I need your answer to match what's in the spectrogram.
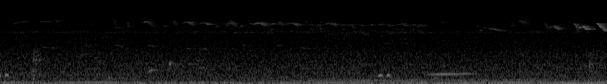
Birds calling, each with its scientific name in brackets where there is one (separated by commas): unidentified bird, Andean Motmot (Momotus aequatorialis), Slate-throated Redstart (Myioborus miniatus), White-tipped Dove (Leptotila verreauxi), Russet-backed Oropendola (Psarocolius angustifrons)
